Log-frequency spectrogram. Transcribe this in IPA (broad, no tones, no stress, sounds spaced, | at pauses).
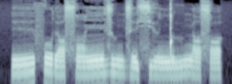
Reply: ɪː f o ɾ ɘ sˤ ẽː z ɯ ŋ z e sʲ ɘ ŋ͡ǃ ɯ ŋ a sˤ ʌ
